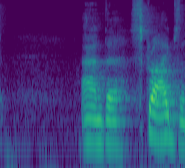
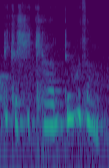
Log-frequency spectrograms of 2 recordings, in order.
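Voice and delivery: whisper; 9 semitones higher, 16 dB quieter than usual. Acted. Sudden drop after loud preaching.

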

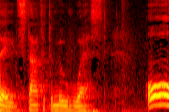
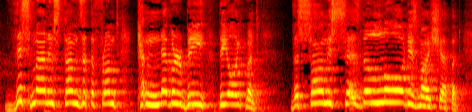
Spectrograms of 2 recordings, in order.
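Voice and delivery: raised, ringing sermon voice; forceful preaching; 11 semitones higher, 9 dB louder than usual. Acted. Preacher pressing the congregation to admit their sin, forceful. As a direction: press the hard truth on the congregation.

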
